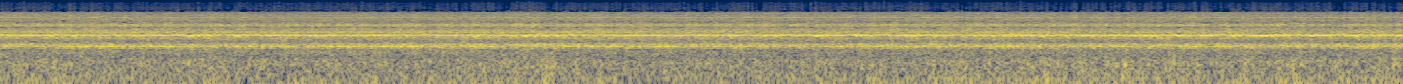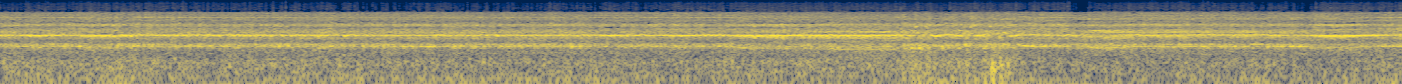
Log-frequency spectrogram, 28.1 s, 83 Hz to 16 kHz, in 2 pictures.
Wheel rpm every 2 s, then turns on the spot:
230, 230, 230, 230, 230, 230, 230, 230, 230, 230, 230, 220, 230, 230.
none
